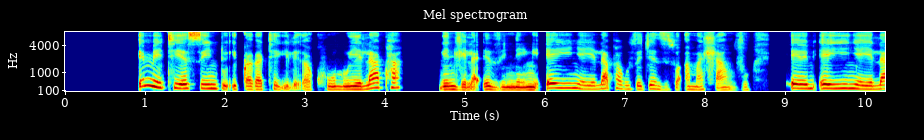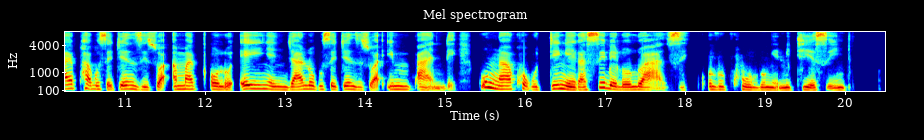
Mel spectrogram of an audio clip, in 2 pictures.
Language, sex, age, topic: North Ndebele, female, 50+, health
